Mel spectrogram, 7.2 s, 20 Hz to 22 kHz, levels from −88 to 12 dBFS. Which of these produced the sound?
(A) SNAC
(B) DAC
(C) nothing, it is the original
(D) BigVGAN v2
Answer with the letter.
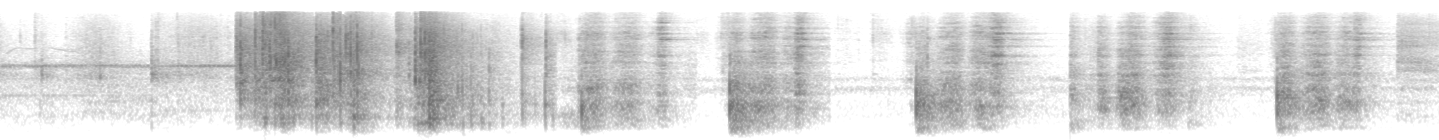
C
